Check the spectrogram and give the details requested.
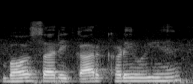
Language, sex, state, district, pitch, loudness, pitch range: Hindi, male, Uttar Pradesh, Lucknow, 150 Hz, -15 LUFS, 145-160 Hz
